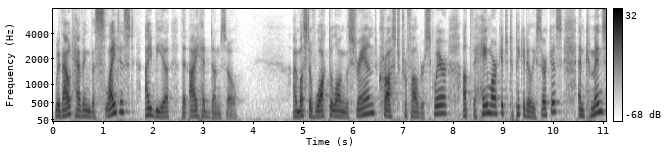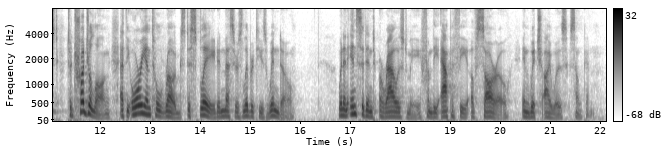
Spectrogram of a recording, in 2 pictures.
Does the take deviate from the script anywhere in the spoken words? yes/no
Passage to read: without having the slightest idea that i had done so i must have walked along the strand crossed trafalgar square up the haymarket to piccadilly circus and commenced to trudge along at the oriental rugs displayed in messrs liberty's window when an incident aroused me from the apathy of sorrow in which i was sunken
no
